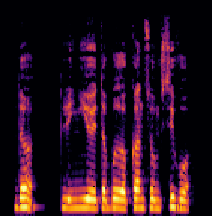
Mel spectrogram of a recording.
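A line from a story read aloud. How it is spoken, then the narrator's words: Flat, colorless confession. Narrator (Russian): признался Лорин бесцветным тоном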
